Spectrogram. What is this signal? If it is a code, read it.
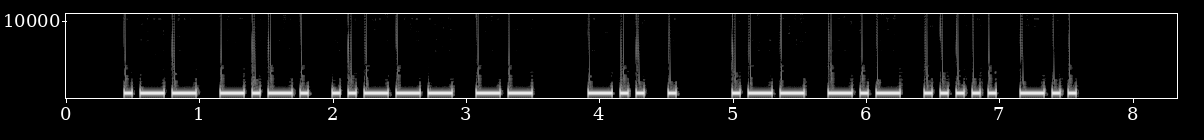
Morse code, heard as a keyed tone, about 20 wpm, 700 Hz. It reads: WC2M DE WK5D
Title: USA Callsign DE Callsign - 4 Characters - 20wpm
